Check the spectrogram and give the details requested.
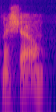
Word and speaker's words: Michel: yeah I thought so I think it's pronounced Michelle Michelle oh my bad sorry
